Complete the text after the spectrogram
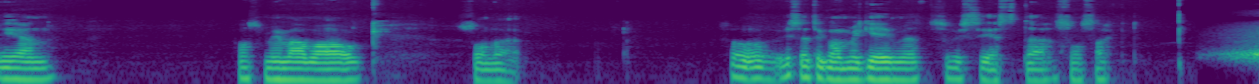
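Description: A young man talks casually and close by, with pauses.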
